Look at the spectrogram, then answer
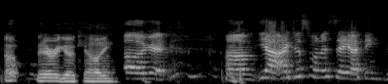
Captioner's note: laughing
